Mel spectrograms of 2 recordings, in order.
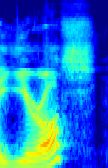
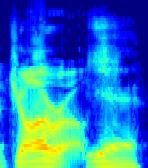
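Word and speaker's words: gyros: we say in in in Australia we say Yos but over there they say gyro yeah but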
